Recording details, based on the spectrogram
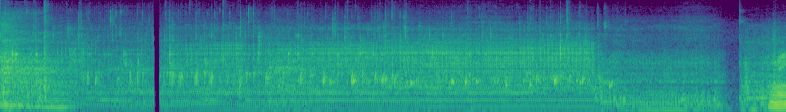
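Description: Cecotec Cremmaet Tempo coffee machine drawing water on its first use, a steady pumping hum with gurgling water running for several seconds before cutting off, then restarting briefly.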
